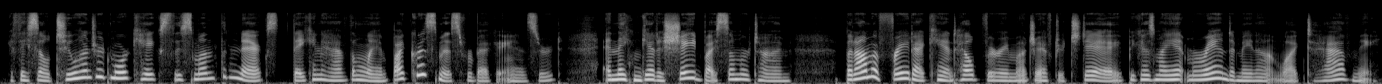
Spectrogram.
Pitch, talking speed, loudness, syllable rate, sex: 210 Hz, 215 wpm, -19 LUFS, 5.2 syllables/s, female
